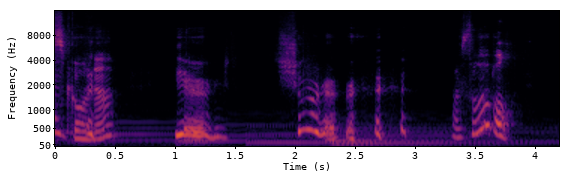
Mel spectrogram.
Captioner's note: laughs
